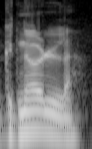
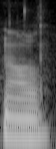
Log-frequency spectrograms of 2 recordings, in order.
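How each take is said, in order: First: It is said with a French pronunciation. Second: It is said as English null, no first sound. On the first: "I say it uh, Gnoll in French" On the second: "It's just null in English, without uh, the first letter"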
